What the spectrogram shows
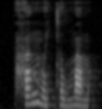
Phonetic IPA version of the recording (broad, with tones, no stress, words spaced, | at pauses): ha˧˥nmə˨˩j cə˨˩w ma˨˩m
